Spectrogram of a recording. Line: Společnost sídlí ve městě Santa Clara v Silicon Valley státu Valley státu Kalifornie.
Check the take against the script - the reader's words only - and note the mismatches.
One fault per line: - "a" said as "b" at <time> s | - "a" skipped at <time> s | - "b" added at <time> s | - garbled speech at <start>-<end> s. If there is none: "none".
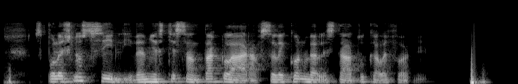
- "Valley státu" skipped at 3.7 s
